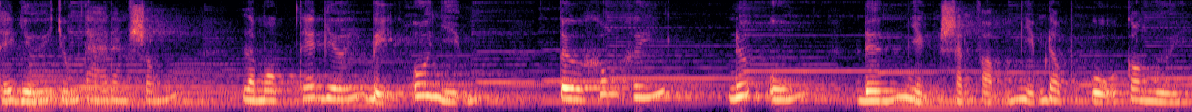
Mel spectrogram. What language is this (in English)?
Vietnamese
